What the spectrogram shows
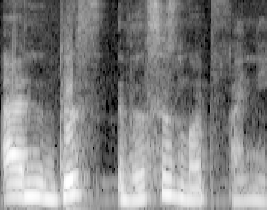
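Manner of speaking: choked, tearful voice on the verge of tears. Reacting to a hurtful story read aloud, tearing up. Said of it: "I'm tearing up".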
